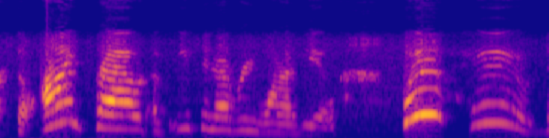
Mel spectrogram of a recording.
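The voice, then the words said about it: Excited, energetic voice. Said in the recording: “I can't even tell you how excited I am right now. I hope you guys can hear it in my voice.”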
